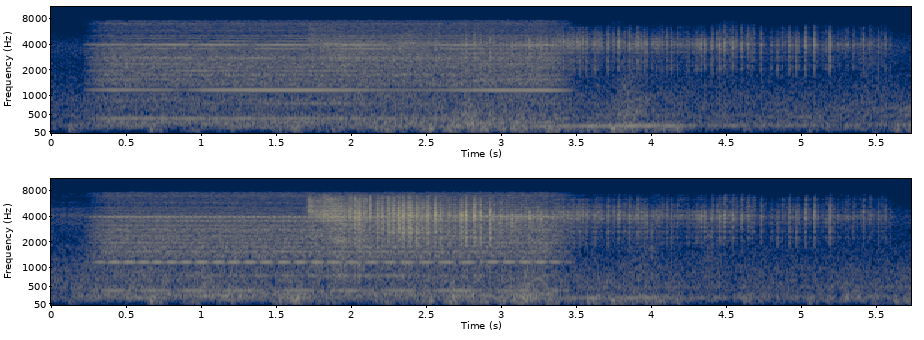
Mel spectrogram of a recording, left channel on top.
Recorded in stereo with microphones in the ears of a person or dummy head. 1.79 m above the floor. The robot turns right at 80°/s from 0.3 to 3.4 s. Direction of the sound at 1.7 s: 60° right (ahead or behind).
